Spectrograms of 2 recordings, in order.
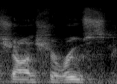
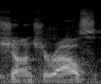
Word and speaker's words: Shawn Sherrouse: okay yeah so um you got my name right and pronounced it correctly because not everybody gets that I get a lot of Shan shus and uh and and so it is Shan shuss um you know I'm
